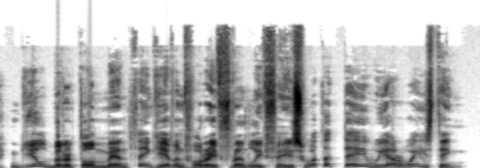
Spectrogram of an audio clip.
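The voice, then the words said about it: Thick, hard-to-place foreign accent. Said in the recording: “The man's thick and hard-to-place accent”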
